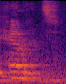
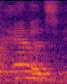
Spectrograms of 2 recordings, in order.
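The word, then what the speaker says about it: chametz: Leaven in Hebrew is, and I probably don't have the pronunciation correct, it's called shemetz, or pronounced actually hemetz. And this instruction to remove the yeast or hametz is taken quite seriously.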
